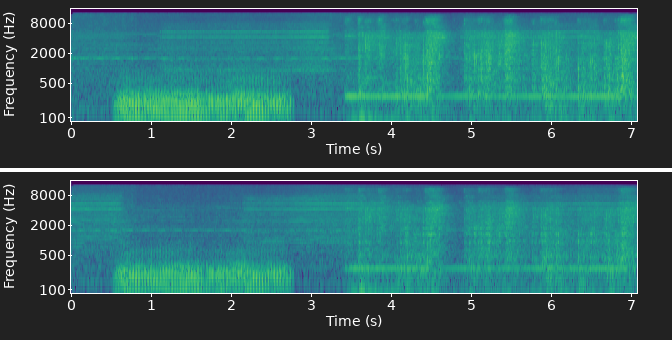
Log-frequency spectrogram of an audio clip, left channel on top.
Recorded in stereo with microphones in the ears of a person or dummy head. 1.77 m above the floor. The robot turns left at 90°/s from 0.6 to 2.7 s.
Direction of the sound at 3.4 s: 35° left (ahead or behind).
